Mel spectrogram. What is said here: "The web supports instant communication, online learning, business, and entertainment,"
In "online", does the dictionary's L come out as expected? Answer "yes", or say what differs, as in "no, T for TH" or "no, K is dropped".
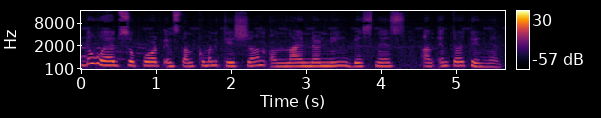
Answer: no, L is dropped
